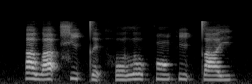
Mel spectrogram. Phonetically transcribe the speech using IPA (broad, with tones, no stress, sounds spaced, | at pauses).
a˥˧ w a˦ ʔ ɕ i˦ ʔ t̪ e˨ ʔ h o˧ l o˥˧ k ɔ̃˦ k i˦ ʔ t̪ a˦ j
